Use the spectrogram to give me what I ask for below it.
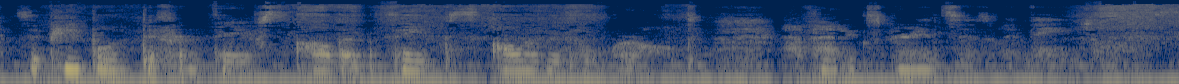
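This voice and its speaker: A woman whispers in a soft-spoken, soothing tone at a moderate pace. Noticeable background noise sits behind her. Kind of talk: ASMR soft talk about angels. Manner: whispered.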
